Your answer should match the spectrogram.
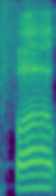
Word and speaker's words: pho: P-H-O. That's how you pronounce it. It's pho, people.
